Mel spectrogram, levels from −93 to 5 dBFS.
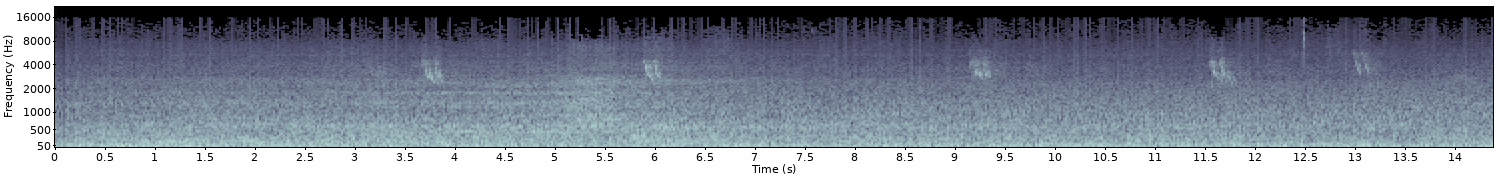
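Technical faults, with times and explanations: Throughout, buffer tearing: a steady 43.1 Hz rattle under the sound, which fits a 1024-sample buffer, as about 40% of each period replays audio from about a tenth of a second earlier.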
